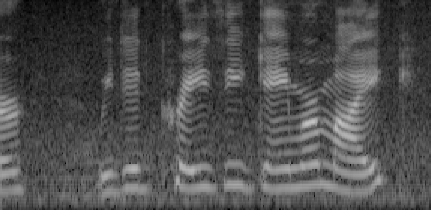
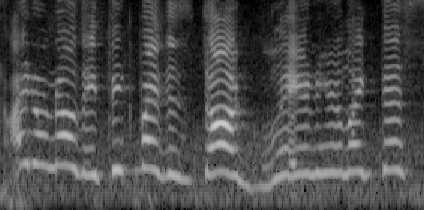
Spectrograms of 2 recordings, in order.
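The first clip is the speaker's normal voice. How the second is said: mocking a commenter; 12 semitones higher, 5 dB louder than usual. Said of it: "Good Vibes said".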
